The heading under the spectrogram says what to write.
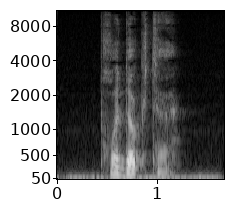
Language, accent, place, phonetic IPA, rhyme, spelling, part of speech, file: German, Germany, Berlin, [pʁoˈdʊktə], -ʊktə, Produkte, noun, De-Produkte.ogg
- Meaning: nominative/accusative/genitive plural of Produkt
